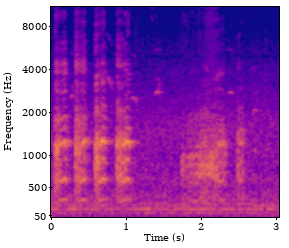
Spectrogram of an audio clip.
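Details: A Rhode Island Red hen and a Golden Comet hen clucking: four strong, evenly spaced clucks, then a longer drawn-out cackle and one final cluck.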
